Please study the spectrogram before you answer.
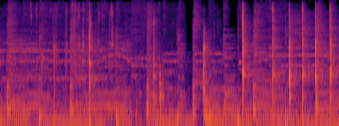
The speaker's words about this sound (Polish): Jogurt naturalny wylądował w blenderze, teraz dodajemy dwie łyżki masła orzechowego.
